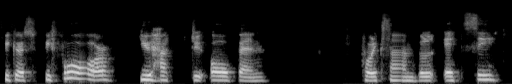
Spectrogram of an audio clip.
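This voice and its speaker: A woman with a Finnish accent, from Finland, is a friendly interview guest casually describing her app, peppering her explanations with "like." She has a mid-range, slightly slow and mellow voice, captured in a dry, muffled recording.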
